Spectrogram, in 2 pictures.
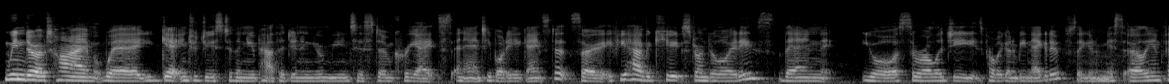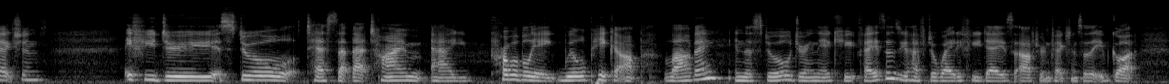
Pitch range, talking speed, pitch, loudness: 155-190 Hz, 200 wpm, 170 Hz, -26 LUFS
